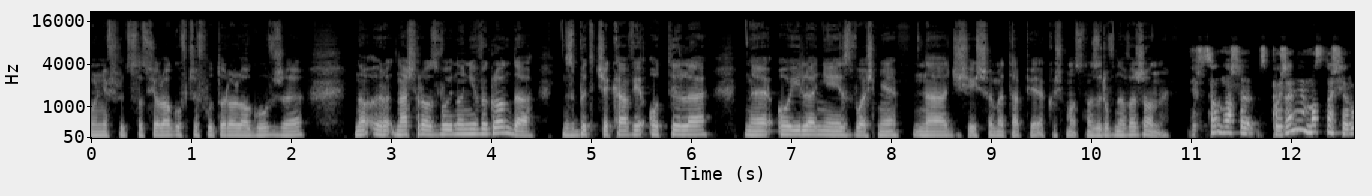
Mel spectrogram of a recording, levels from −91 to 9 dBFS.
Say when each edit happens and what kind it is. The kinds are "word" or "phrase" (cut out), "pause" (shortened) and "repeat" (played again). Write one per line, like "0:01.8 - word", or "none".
0:10.9 - pause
